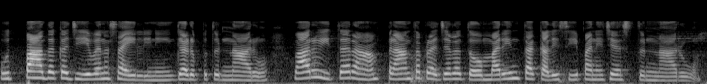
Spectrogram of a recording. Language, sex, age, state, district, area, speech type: Telugu, female, 18-30, Andhra Pradesh, Konaseema, urban, spontaneous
